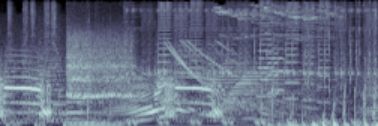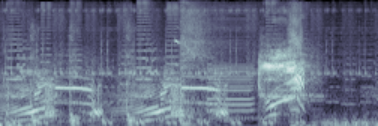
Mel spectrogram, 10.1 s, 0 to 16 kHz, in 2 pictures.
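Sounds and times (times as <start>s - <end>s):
cartoon buffalo mooing: 0.0s - 3.1s, 5.2s - 9.3s.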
